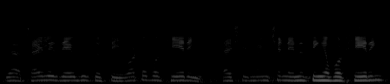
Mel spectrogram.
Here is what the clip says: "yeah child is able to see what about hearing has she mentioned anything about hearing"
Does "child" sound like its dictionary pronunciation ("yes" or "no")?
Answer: no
